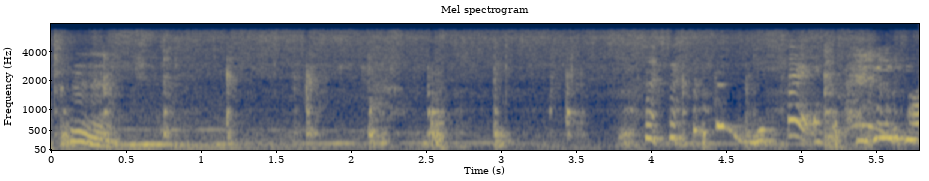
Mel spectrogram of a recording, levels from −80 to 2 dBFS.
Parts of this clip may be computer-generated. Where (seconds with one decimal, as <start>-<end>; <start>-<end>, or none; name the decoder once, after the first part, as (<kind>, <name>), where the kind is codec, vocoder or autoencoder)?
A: none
